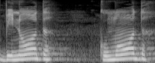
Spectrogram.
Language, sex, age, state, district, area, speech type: Maithili, female, 30-45, Bihar, Samastipur, rural, spontaneous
